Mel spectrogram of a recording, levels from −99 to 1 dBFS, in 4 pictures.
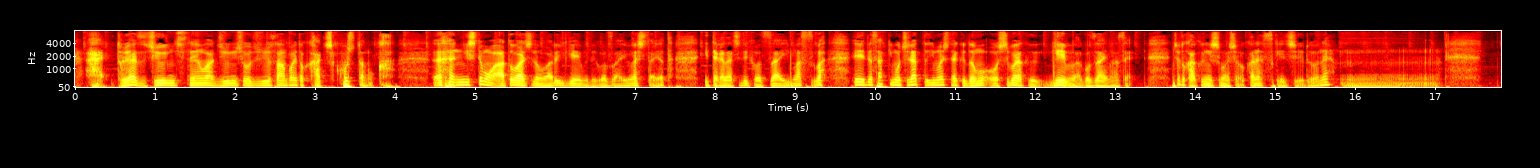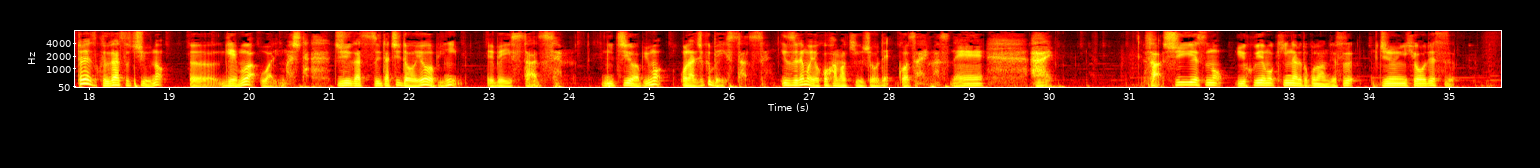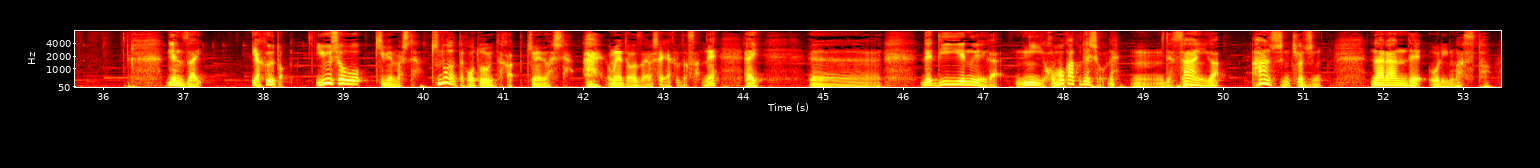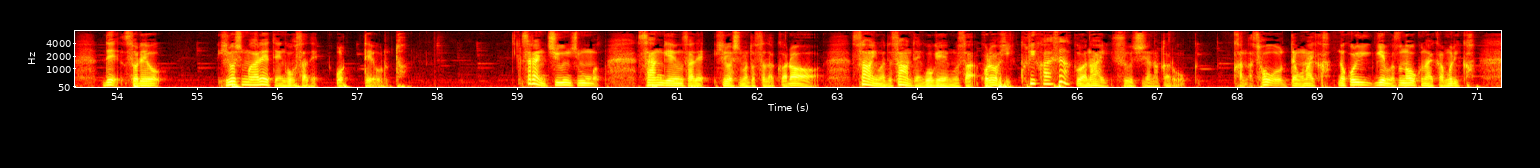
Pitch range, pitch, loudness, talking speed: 95-130 Hz, 110 Hz, -18 LUFS, 310 characters per minute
